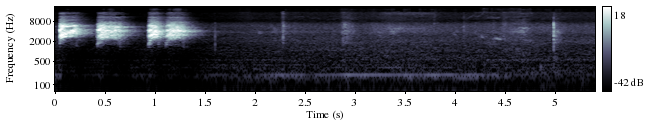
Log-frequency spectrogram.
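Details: Black francolin (kala teetar) calling: three loud, harsh, grating notes in quick succession within about a second and a half, then quiet with a steady low hum in the background.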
